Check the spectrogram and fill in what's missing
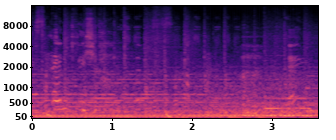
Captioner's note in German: Lachen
